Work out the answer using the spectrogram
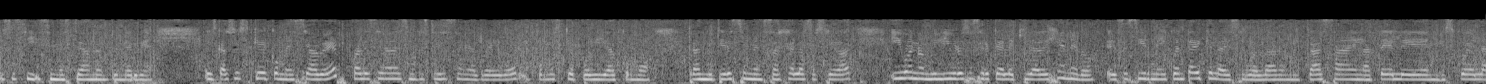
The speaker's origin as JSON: {"language": "Spanish", "country": "Mexico", "said": "yo soy mexicana y en México se podría decir que el acceder a un periódico como tal o a la lectura en general es algo que no se"}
